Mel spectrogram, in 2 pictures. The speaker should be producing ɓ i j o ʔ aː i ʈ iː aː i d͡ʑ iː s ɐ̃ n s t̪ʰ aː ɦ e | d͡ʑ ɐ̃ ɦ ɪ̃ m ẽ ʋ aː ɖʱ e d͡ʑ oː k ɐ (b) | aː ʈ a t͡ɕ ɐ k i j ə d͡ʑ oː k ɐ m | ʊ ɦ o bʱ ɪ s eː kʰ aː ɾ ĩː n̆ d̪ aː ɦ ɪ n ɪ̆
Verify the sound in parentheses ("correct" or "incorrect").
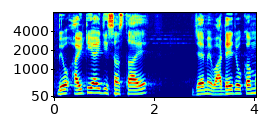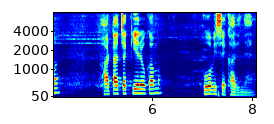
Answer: incorrect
